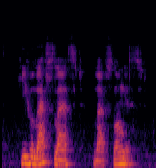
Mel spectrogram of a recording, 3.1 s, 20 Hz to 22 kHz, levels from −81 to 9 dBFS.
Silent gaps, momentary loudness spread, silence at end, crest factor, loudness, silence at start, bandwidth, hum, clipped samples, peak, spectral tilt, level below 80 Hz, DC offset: none; 13 LU; 0.45 s; 18 dB; -27 LUFS; 0.4 s; 7.4 kHz; none; under 0.1%; -10 dBFS; -8 dB/octave; -60 dBFS; under 0.1%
